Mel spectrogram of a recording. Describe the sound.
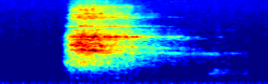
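A single deep breath, a soft breathy rush that starts abruptly and then slowly fades out, heard alone.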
